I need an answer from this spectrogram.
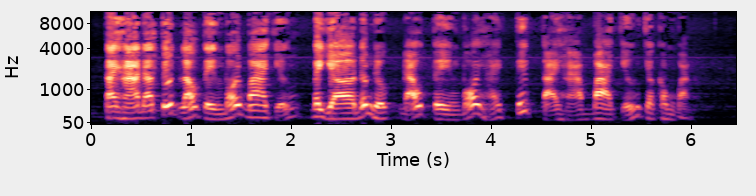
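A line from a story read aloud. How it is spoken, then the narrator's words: Loud. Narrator (Vietnamese): Kế Quan lớn tiếng nói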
